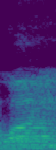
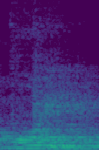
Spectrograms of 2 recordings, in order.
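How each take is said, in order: First: The first vowel is an open 'aa' sound. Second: The first vowel is a rounded 'o' sound. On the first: This is the standard form. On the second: This is the dialect form.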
